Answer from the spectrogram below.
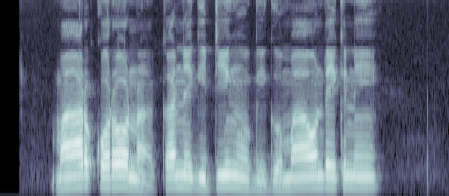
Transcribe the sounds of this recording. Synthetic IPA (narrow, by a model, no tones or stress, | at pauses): markɔɾɔna̰kaneɡitiŋoɡiɡomaɔndɪknɪ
